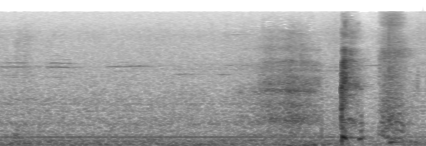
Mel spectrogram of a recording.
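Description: Quiet room noise with a steady low hum, then near the end a woman sneezes: a breathy intake followed by one sharp, loud burst.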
